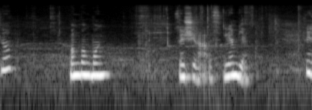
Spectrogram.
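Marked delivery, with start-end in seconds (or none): 1.0-1.6 loud, playful boing sounds; kangaroo hopping noises. Pretend. Vlogger describes the jumping kangaroo label, playful hopping noises. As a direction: imitate a hopping kangaroo, three bounces. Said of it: "un petit kangourou qui saute".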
